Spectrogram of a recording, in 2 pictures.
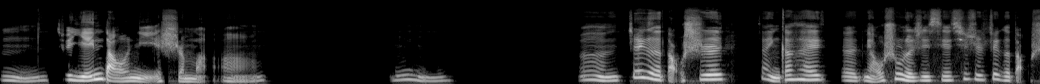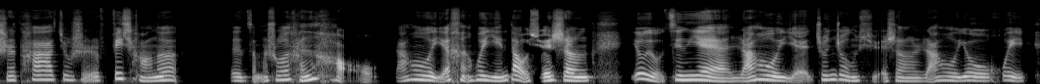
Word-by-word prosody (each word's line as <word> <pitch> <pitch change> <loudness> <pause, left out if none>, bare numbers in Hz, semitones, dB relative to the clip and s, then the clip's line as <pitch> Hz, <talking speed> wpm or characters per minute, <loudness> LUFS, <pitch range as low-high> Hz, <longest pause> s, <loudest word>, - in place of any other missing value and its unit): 嗯， 165 -6 -5 0.2
去 215 - -4
引 190 +6 +7
导 145 - +5
你 150 -3 +2
是 145 -2 -1
吗？ 135 -3 -3
啊。 155 +1 -9 1.3
嗯。 180 -5 -9 1.3
嗯， 185 -3 -1
这 320 0 +3
个 240 -8 +5
导 - - -3
师， 225 +1 +4 0.3
像 250 - -7
你 165 -5 +3
刚 215 +7 +2
才， 215 -1 +3
呃， 180 -2 -2
描 170 0 -1
述 245 +7 +1
了 180 -6 +6
这 180 +2 0
些， 185 +1 -1
其 190 +7 -3
实 225 -4 -3
这 240 +2 -2
个 185 -3 -1
导 - - -6
师 195 0 -4
他 215 +2 -1
就 215 -1 -8
是 180 -2 -7
非 270 - +3
常 160 -11 -4
地 190 +3 +1 0.5
呃， 170 0 -4
怎 165 - -11
么 170 - -6
说， 205 +4 -1
很 200 0 +1
好， - - -5
然 165 +5 -8
后 215 -3 +2
也 175 - +1
很 195 -3 -2
会 205 0 +1
引 170 +1 +1
导 210 -6 +2
学 170 +2 +2
生， 175 -3 +4 0.4
又 255 0 0
有 180 -7 -1
经 205 -1 +1
验， 165 -9 +4
然 155 +5 +1
后 210 -4 +3
也 170 -3 -2
尊 215 0 -4
重 195 -6 -2
学 170 -1 -11
生， 155 -3 -4
然 170 +4 -4
后 180 -2 -3
又 175 -1 -1
会 170 -2 -5
185 Hz, 190 characters per minute, -18 LUFS, 170-215 Hz, 1.3 s, 引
